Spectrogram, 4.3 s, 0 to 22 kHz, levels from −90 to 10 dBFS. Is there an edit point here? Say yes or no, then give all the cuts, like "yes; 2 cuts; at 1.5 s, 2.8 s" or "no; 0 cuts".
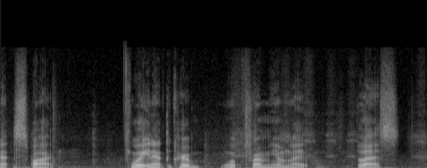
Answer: no; 0 cuts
